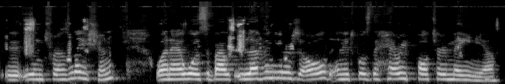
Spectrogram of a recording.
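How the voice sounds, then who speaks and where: A young adult Polish woman, a native Polish speaker, joins a live stream as a guest over a video call from a translation agency office, chatting casually with frequent laughs and fillers. Her voice is fairly high, a little fast and darkish, in a rough recording with slight hiss or hum.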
